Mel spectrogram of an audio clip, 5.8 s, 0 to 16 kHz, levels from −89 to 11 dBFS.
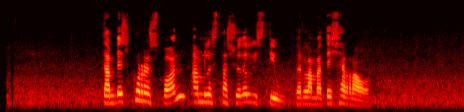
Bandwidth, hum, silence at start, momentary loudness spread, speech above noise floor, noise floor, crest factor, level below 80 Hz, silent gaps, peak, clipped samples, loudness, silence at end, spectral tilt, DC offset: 11.5 kHz; none; 1.3 s; 7 LU; 26 dB; -55 dBFS; 24 dB; -86 dBFS; none; -8 dBFS; under 0.1%; -30 LUFS; 1.2 s; -3 dB/octave; under 0.1%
